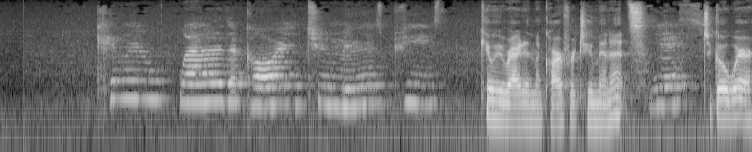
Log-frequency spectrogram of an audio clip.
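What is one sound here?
A young girl speaks in a high voice close by.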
